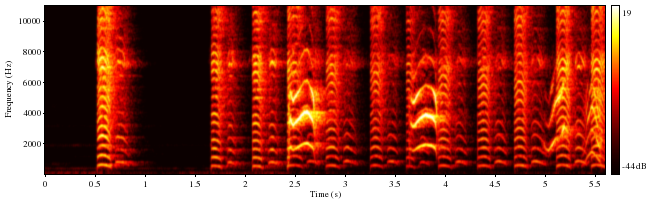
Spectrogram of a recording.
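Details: Pet parrot indoors giving loud, harsh, repeated squeaky notes in quick bursts, each with many stacked overtones and a few whistled upward slides.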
